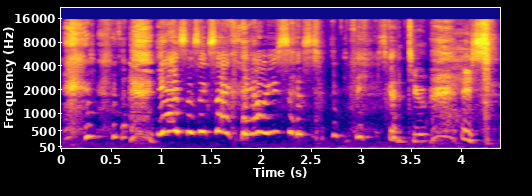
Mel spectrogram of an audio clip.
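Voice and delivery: high squeal through helpless laughter; words breaking up into high-pitched laughter; laughing hard. Real, not acted. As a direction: try to talk while cracking up. Cracking up at the accent imitation.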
